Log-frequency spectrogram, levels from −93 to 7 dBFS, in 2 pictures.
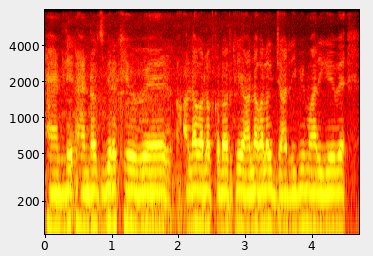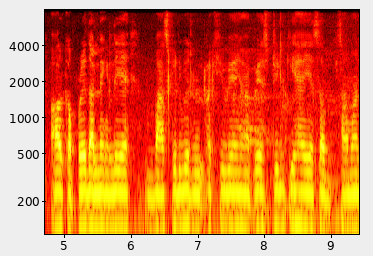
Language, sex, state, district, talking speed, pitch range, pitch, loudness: Hindi, male, Haryana, Charkhi Dadri, 220 wpm, 115-120 Hz, 120 Hz, -18 LUFS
